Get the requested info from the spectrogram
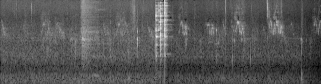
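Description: Faint outdoor background with scattered bird chirps, and a short clink of cutlery a little after three seconds in, the loudest sound here. The sound falls away near the end.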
